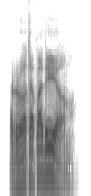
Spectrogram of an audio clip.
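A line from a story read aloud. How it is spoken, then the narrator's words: Habitual barked command. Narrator (Russian): рявкнул скала по привычке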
